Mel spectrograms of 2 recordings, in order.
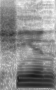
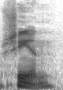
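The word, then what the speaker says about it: Shein: we have Shen now yes I said Sheen I didn't say Sheen or shine or however else other people are pronouncing it directly from the company it's called Sheen so Sheen remember for that so next up at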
